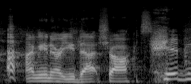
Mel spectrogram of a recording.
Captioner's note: laughter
